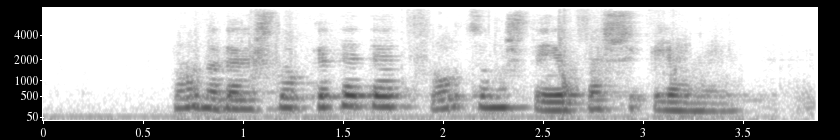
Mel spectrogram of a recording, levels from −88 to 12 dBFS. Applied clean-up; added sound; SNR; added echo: neural separator model SepFormer DNS4.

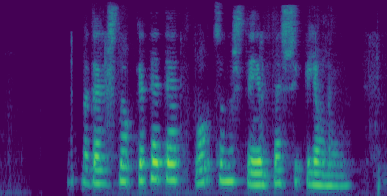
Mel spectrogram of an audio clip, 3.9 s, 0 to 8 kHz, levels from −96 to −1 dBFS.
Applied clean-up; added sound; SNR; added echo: neural mask model DeepFilterNet 3.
